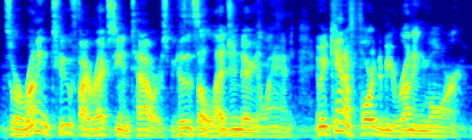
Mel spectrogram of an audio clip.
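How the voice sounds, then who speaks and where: A man's voice: mid-range voice, lively intonation, a little fast, a little hiss or hum. A man casually walking through a card game deck, rambling and joking, with many fillers and digressions. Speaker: deck reviewer.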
